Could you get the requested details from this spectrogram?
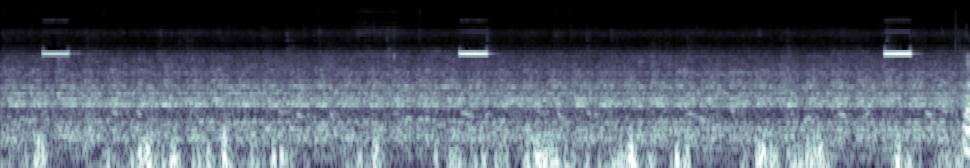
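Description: Three short high electronic beeps over room noise and background music: a blood glucose meter signalling during a home finger-stick test.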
